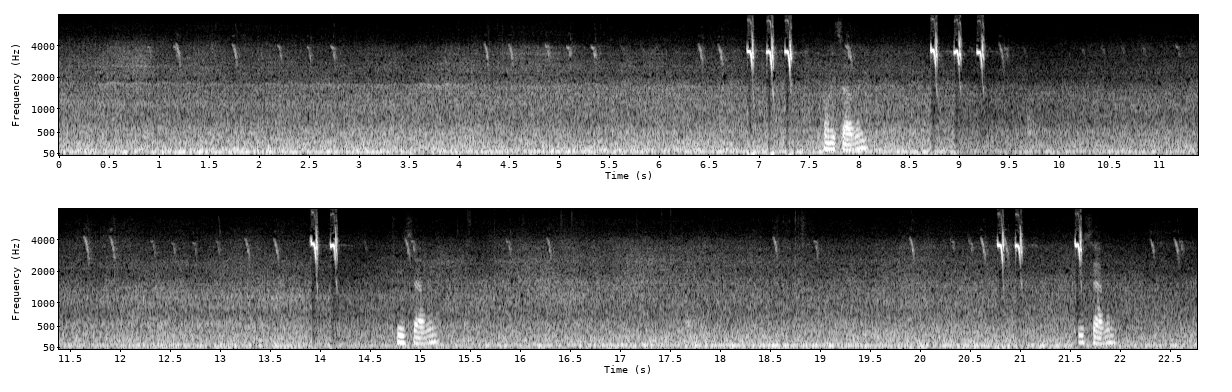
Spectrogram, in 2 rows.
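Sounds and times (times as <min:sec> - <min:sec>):
low rumble: 0:00.0 - 0:22.7
sharp clucking calls of a tracked bird: 0:06.3 - 0:07.4, 0:08.6 - 0:09.8, 0:10.4 - 0:14.3, 0:19.8 - 0:22.7
speech: 0:07.6 - 0:08.2, 0:14.8 - 0:15.4, 0:21.7 - 0:22.1.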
